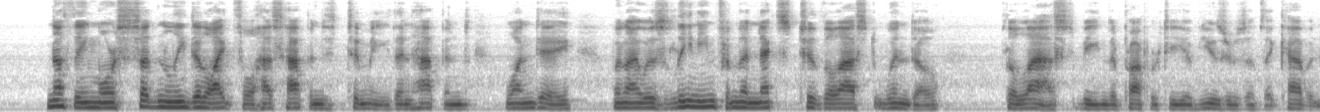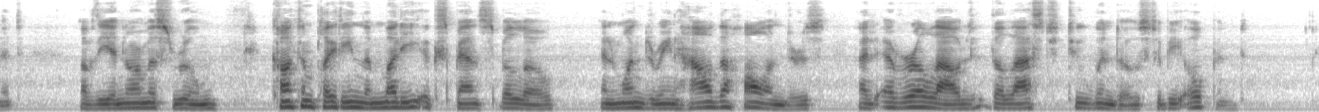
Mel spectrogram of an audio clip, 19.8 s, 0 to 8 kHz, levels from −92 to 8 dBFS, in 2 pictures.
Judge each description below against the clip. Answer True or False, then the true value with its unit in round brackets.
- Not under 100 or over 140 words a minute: False (165 wpm)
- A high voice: False (120 Hz)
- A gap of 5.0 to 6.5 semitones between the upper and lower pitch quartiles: False (3.6 semitones)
